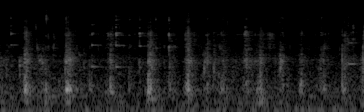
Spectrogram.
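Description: Faint, irregular chewing and small wet mouth clicks from eating fried Brazilian pastel, a string of soft ticks every fraction of a second.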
